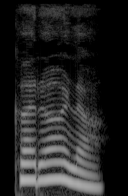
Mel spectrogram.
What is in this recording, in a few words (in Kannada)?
"ಕೆರಳ್", Kannada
